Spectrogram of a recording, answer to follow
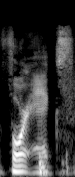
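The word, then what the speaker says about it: XXXX: 4X which is how they pronounce it.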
